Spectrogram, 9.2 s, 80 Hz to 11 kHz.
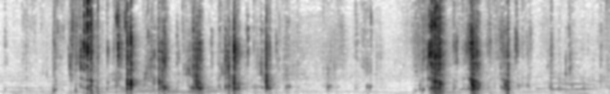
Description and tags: Igor19B-crunch crunch
A recording of my Alaskan Malamute, Igor, while he is chewing some dry kibble. Recorded with a Zoom H2 in my kitchen, using the internal mics at close range.
eating, malamute, dog, husky, crunch, chewing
